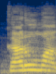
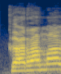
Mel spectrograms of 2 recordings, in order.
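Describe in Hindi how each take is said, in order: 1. बीच के अक्षर में स्वर u है। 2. बीच के अक्षर में स्वर a है। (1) "बल्कि करुमा कहता है" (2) "ना तो करमा कहता है"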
